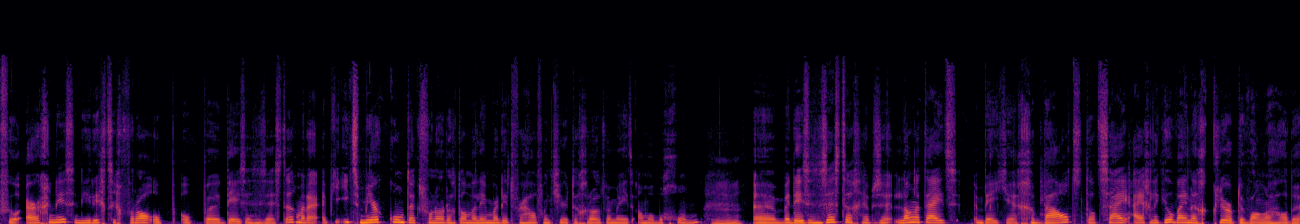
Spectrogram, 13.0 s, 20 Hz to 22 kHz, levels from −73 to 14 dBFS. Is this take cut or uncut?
uncut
